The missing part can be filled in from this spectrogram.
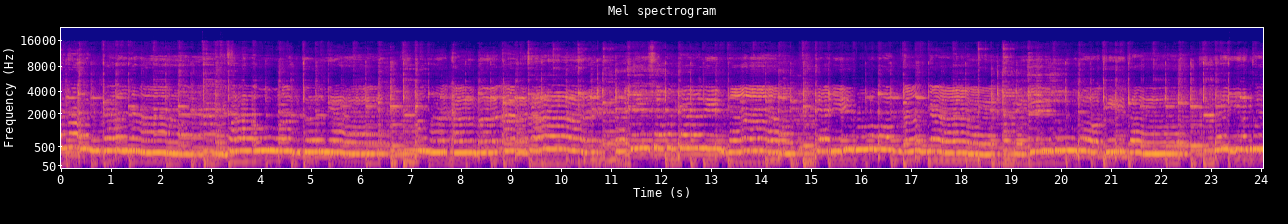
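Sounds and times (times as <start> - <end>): instrumental backing: 0.0 - 24.0
woman singing slow melody: 0.0 - 24.0.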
